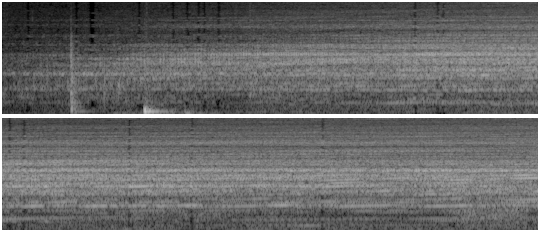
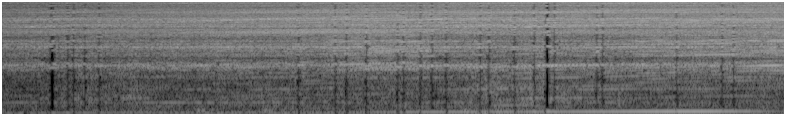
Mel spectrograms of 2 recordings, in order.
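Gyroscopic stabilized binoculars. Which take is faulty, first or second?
first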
